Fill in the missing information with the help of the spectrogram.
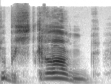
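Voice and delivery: high, loud, breaking outcry; wife cries out to her sick husband, sobbing; sobbing cry. A narrator's reading. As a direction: cry it out between sobs. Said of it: "Sie schluchzte und bebte".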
